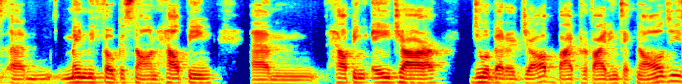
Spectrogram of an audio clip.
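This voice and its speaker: A man's voice: on the low side, darkish tone. Man, friendly and stumbling. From Portugal. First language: Portuguese. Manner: friendly, repeats words as he searches for phrasing. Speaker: startup co-founder guest. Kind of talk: interview on a video call. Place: home room by a large window. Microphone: webcam on a video call.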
